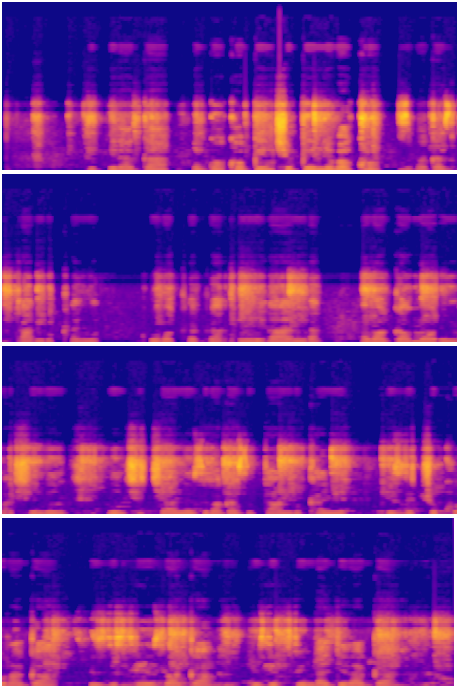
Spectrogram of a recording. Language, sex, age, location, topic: Kinyarwanda, female, 18-24, Musanze, government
